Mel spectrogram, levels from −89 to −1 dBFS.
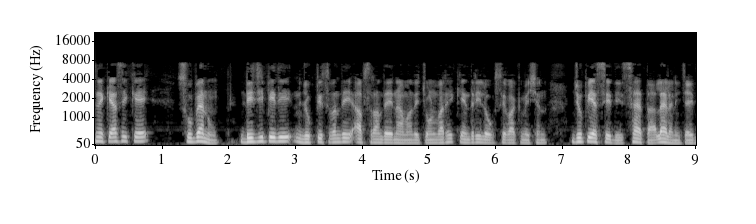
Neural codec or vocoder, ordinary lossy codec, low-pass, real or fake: none; none; 7.2 kHz; real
